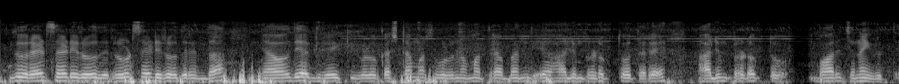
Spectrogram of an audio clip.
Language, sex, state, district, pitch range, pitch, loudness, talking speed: Kannada, male, Karnataka, Gulbarga, 145-155 Hz, 150 Hz, -20 LUFS, 115 wpm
